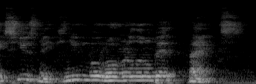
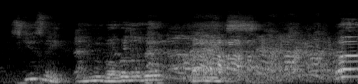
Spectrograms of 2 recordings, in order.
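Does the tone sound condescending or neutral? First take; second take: neutral; condescending. First: The tone is plain and neutral. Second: The tone is condescending and superior. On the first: It is an ordinary polite request. "I'll say something regular" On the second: The speaker looks down on the listener. "if you do want to be condescending"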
